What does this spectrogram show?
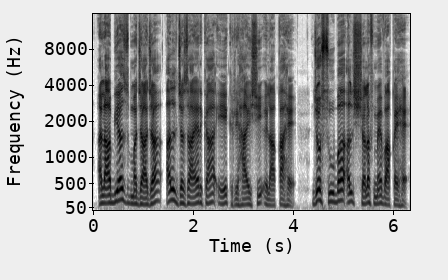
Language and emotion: Urdu, neutral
